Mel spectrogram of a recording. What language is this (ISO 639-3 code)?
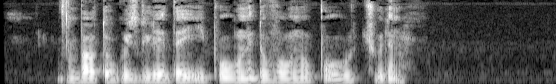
bul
